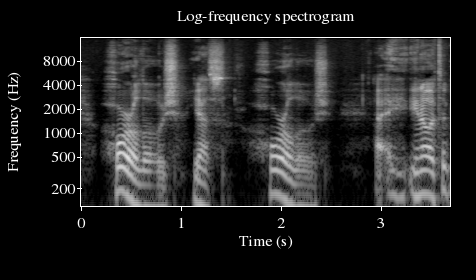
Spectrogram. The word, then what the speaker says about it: Horologe: do the final thoughts on the yeah this pronunciation horloge yes hora Loesch i you know it took me a while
